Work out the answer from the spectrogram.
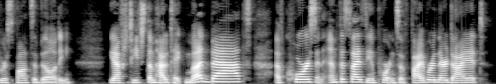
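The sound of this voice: Lively intonation marks this unforced reading of the text.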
